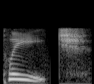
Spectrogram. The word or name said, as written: pleach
